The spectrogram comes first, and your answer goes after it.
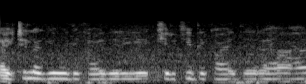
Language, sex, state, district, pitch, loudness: Hindi, female, Himachal Pradesh, Shimla, 255 Hz, -16 LUFS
